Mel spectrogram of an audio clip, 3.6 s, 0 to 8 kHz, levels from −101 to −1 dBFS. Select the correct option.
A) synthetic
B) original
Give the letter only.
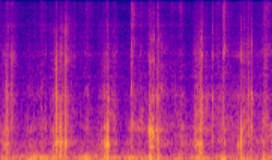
A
